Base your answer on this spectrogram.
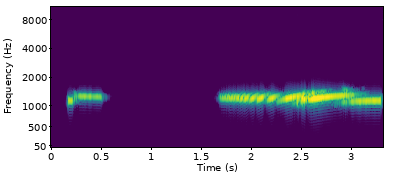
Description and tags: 182776 18hiltc gun-being-loaded Isolated
Also brought the level up by 20dB. It almost sounds like a bird in the background.
anomaly, unknown, whistling, weird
